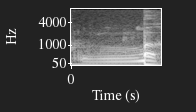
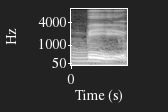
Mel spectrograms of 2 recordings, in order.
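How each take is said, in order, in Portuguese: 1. É dito como o som puro da consoante. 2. É dito como o nome completo da letra. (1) "é o som que sai" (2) "Aqui não vai falar B"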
